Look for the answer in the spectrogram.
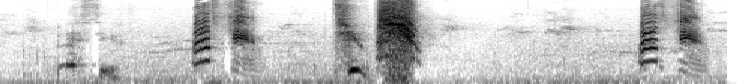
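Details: Pet parrot mimicking a sneeze and saying "bless you" in a conversation with a person; short squeaky voice-like phrases around a loud harsh sneeze, a person replying "achoo" and "thank you" in a quiet room.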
